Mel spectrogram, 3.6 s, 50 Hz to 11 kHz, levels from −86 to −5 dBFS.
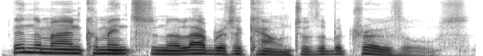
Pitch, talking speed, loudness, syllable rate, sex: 135 Hz, 165 wpm, -17 LUFS, 5.7 syllables/s, male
